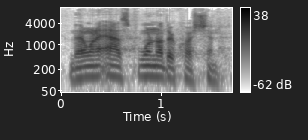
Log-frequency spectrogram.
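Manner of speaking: normal talking voice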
